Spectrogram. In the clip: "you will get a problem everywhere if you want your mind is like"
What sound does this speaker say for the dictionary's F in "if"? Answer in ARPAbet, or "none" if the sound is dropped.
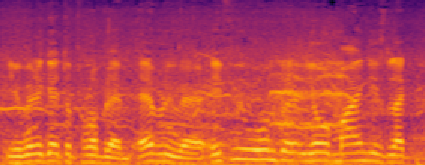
F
